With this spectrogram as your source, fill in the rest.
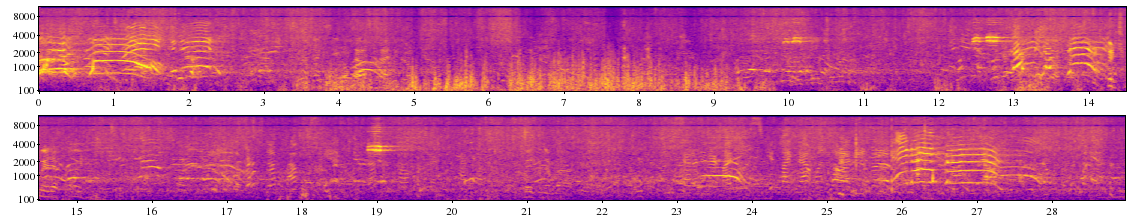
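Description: Spectators shout and cheer loudly outdoors.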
